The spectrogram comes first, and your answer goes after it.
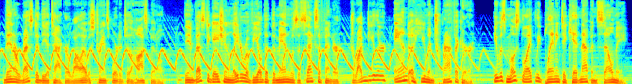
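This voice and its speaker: A man narrating a scripted first-person story. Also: low voice. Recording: music bed under the voice. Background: background music.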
